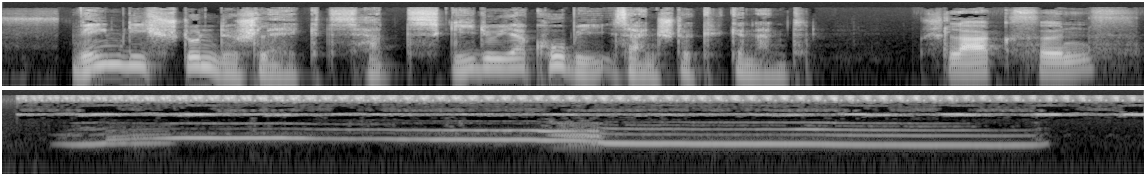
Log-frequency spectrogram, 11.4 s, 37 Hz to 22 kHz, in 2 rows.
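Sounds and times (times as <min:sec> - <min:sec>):
speech: 0:00.4 - 0:05.7
single wolf howling: 0:06.0 - 0:11.0.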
